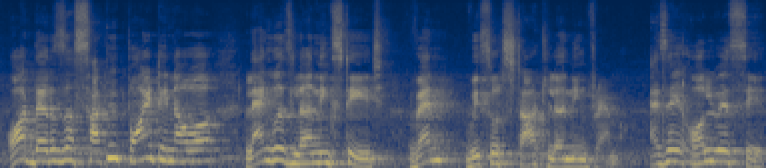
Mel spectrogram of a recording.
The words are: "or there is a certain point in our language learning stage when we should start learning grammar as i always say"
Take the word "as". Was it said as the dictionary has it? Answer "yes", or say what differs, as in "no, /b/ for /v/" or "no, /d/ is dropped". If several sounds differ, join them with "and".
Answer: yes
